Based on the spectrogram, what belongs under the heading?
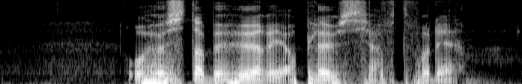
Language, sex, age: Norwegian, male, 25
